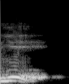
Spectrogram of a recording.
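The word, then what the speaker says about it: ewe: ये भी यू है और ये ई डब्ल्यू ई इसको भी यू बोलेंगे जो भेड़ होती है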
